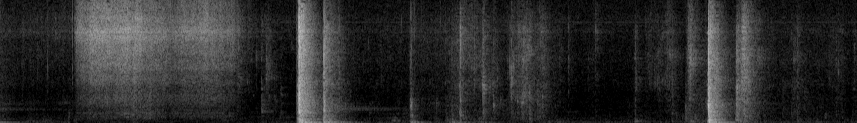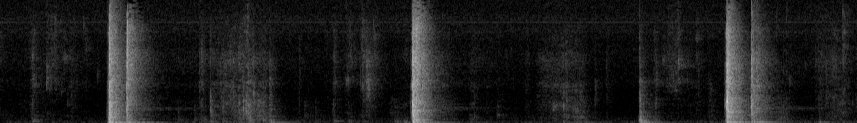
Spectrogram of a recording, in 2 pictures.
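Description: Partly filled plastic water bottle flipped and landing on a wooden table: five hard thuds about every three seconds, each followed by a few lighter knocks.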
